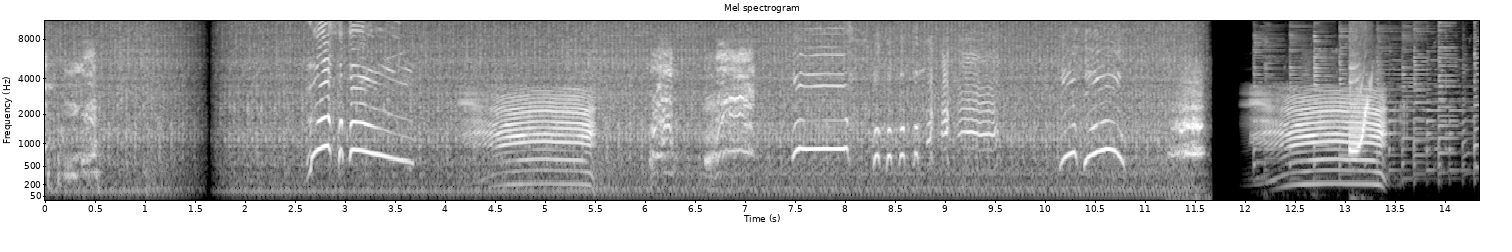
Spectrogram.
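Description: Cow mooing, two long calls, one about four seconds in and one near the end, over a steady low engine hum. Short high squeaky calls and brief whistle-like tones come in between. The hum cuts off suddenly just before the last moo.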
